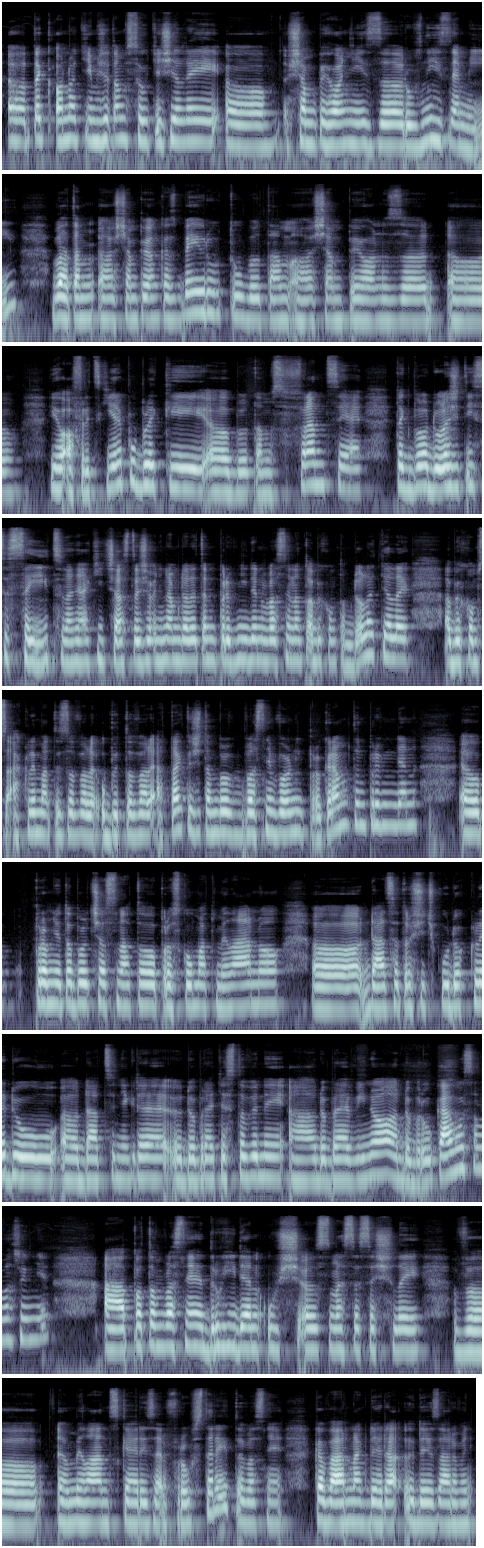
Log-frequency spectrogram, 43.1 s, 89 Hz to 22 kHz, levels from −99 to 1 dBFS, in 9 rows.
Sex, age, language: female, 20-39, Czech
